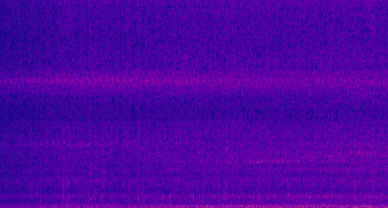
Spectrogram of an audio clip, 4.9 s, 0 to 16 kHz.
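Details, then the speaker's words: 2012 Sea-Doo Challenger with supercharged 4-TEC engine, after jet pump cavitation repair: engine and pump rise from idle to a steady drone at about 4000 rpm with a strong even water rush; healthy thrust, no cavitation. "now we can see we're moving plenty of water what our PM is that that's about 4000 rpms so we've got a nice amount of thrust coming out of this thing"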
